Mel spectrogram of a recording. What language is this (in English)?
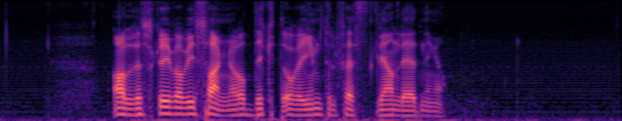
Norwegian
